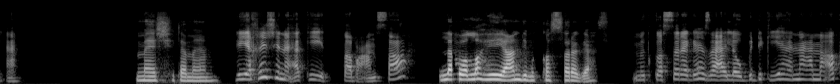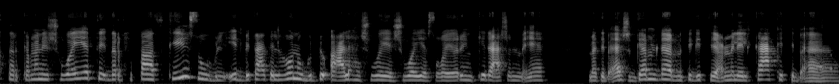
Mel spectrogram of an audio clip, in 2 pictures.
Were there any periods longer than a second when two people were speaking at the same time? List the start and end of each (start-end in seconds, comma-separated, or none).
none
